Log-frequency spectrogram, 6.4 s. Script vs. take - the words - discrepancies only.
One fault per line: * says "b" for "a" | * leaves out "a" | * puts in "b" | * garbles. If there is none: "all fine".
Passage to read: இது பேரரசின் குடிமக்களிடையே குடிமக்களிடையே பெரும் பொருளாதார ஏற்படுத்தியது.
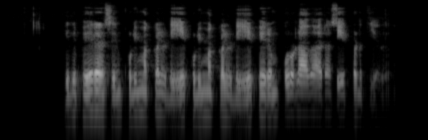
all fine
